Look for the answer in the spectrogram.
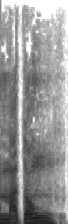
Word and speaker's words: Maton: se escribe Maton, pero se pronuncia Maton, J.T.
